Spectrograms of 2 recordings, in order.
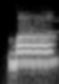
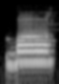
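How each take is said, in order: No difference in how they are said.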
